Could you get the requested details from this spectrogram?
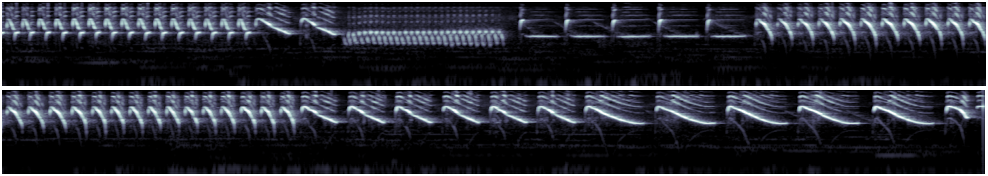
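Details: Singing canary, a long, nonstop performer used as a tutor for other birds: rapid rolling trills, a buzzy rattle, a row of steady piping notes, then repeated descending slurred whistles, with low background hum.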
